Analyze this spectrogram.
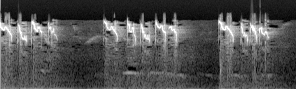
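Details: White-eye giving three bursts of rapid high chirps, each a tight series of bright twittering notes, separated by short gaps; a faint lower whistle sits beneath in the middle.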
